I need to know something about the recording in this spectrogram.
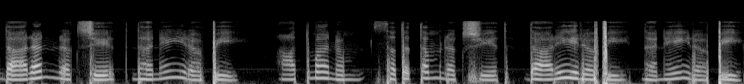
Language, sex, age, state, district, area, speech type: Sanskrit, female, 18-30, Odisha, Bhadrak, rural, spontaneous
